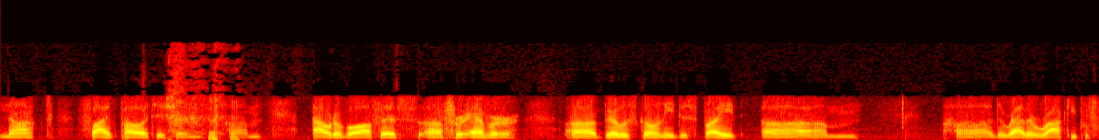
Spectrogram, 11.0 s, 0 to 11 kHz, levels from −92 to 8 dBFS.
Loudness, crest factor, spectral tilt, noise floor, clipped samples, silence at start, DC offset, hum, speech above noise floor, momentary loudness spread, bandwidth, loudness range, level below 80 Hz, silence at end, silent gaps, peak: -22 LUFS; 16 dB; -6 dB/octave; -45 dBFS; under 0.1%; 0 s; under 0.1%; none; 24 dB; 21 LU; 8 kHz; 4 LU; -64 dBFS; 0 s; none; -6 dBFS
